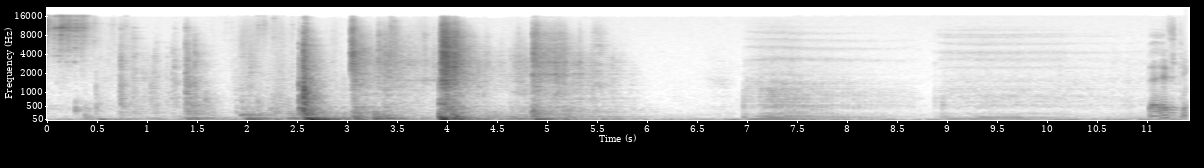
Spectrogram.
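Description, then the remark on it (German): A prison cell door, cell number 13, is unlocked and swung open with a run of metallic clanks and rattles, two sharp louder knocks standing out, then a quieter stretch with a low, steady rumble. “Schließen Sie die Zelle Nummer 13 auf und bleiben Sie in der Nähe.”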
